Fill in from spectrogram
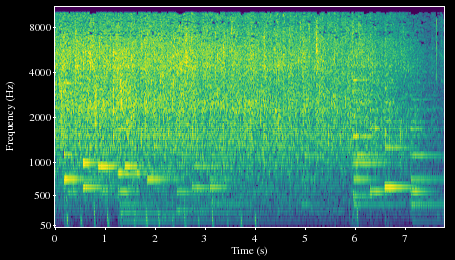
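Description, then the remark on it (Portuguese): A church audience claps steadily and continuously for several seconds, applauding God, a dense crackling wash of hands, with sustained keyboard chords ringing underneath and shifting near the end. “Eu queria que vocês nessa hora fizessem uma coisa comigo: vamos aplaudir a Deus por essa ideia chamada igreja.”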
